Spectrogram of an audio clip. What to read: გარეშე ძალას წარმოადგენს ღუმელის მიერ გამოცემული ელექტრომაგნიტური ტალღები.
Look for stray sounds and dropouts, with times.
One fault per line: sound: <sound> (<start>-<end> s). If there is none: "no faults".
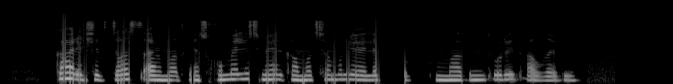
no faults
